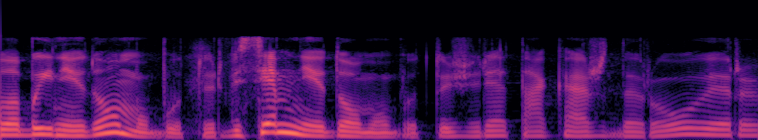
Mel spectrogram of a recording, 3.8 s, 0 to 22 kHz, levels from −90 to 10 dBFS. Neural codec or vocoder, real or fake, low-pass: none; real; 7.2 kHz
